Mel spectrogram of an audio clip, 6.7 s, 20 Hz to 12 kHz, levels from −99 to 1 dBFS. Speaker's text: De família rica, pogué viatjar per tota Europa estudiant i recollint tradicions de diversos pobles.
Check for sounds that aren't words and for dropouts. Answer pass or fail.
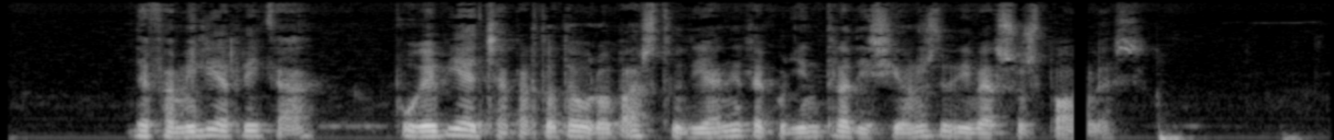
fail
